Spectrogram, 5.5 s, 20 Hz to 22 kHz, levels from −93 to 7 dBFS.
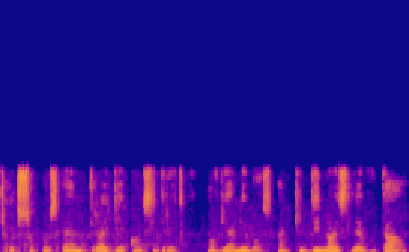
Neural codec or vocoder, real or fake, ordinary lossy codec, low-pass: none; real; Opus, 64 kbps; 7.2 kHz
